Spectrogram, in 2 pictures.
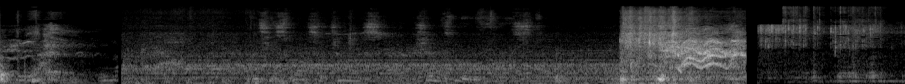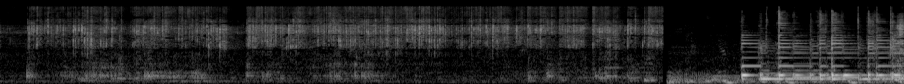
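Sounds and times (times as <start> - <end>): faucet splashing into steel sink: 6.2 - 15.7.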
